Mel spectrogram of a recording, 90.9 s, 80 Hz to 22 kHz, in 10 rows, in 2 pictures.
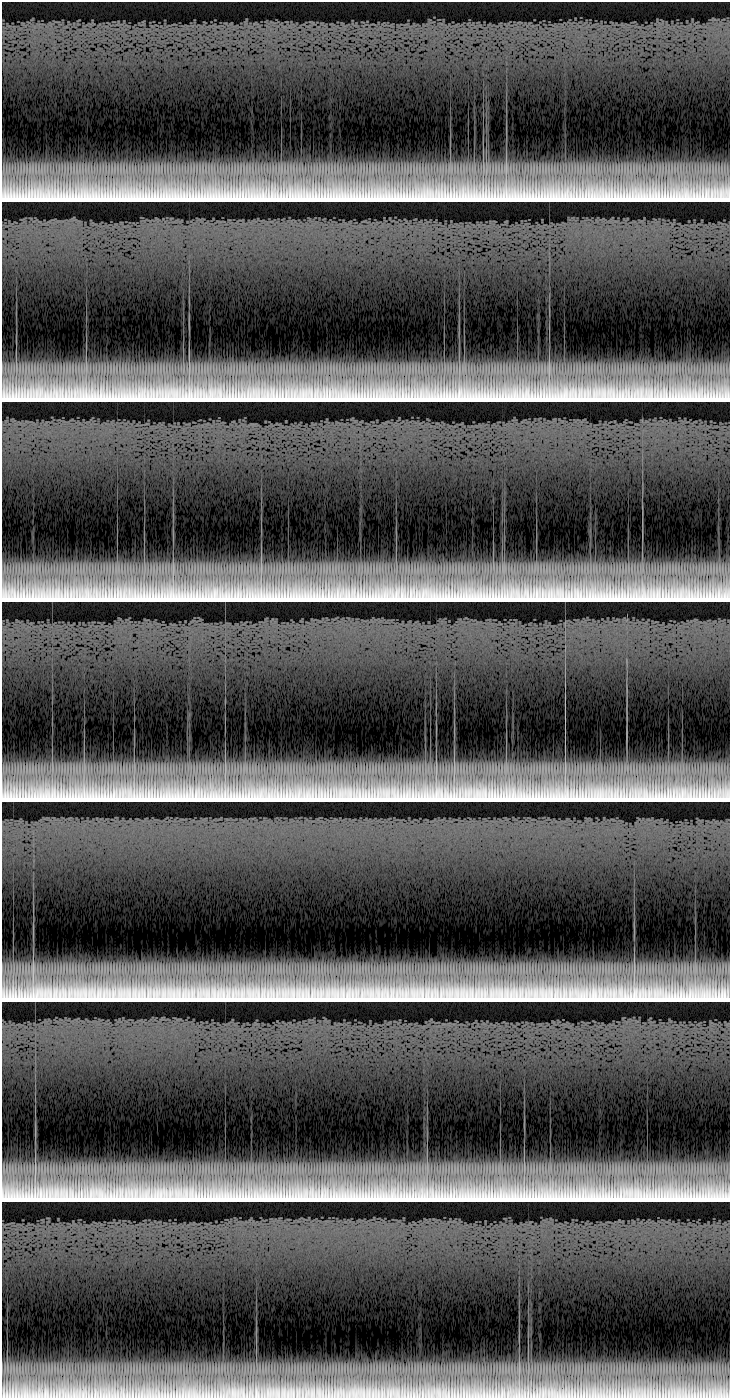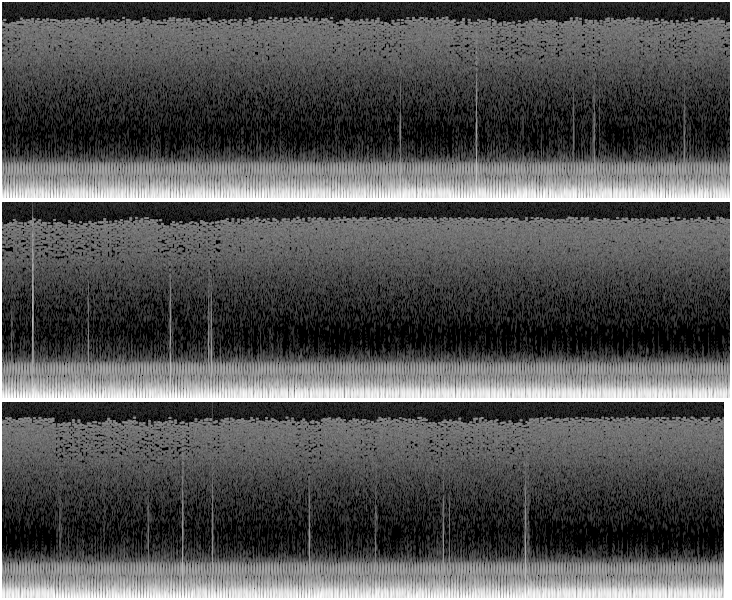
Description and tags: system 100 drones 10
A series of drone sounds created using a Roland System 100 modular synth. Lots of deep roaring bass.
bass, synthesizer, drone, bass-drone, modular-synth, oscillator, analog-synthesis, vintage-synth, low, ambience, Roland-System-100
